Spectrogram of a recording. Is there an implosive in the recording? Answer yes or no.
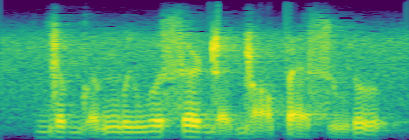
no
